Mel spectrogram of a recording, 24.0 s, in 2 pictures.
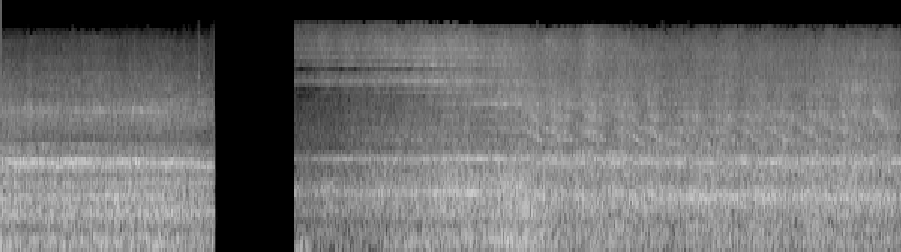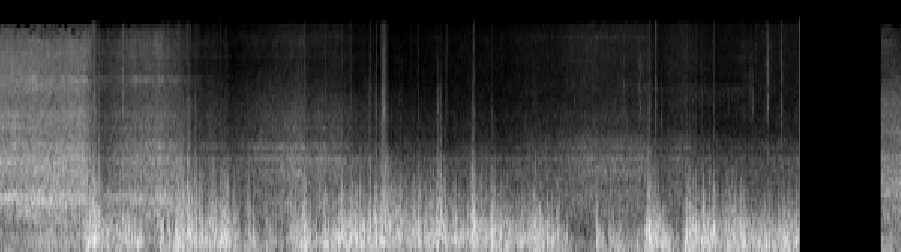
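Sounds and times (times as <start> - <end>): electric train passing at speed: 0.0 - 2.9, 3.9 - 22.7, 23.8 - 24.0
wind noise on microphone: 3.9 - 4.4, 12.4 - 22.7.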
